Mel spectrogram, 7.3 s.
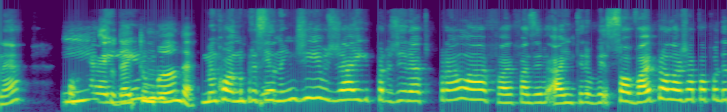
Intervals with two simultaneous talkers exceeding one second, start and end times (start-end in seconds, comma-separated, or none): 0.7-2.0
